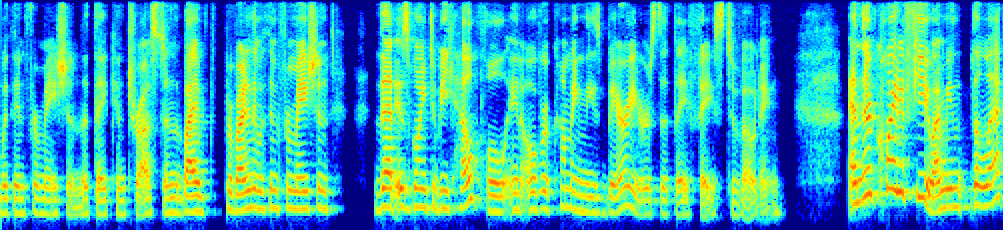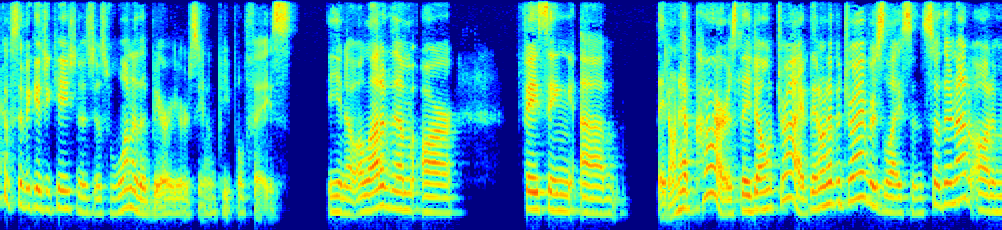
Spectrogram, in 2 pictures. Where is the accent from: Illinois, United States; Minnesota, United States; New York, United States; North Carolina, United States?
Illinois, United States; I grew up in Illinois, it was not legal.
